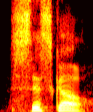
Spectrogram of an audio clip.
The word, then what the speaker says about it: Cisco: He says the last name is pronounced Cisco, like the rapper.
